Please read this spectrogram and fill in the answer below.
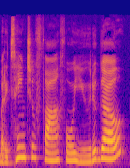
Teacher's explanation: Então, aqui, but it com rarará, seemed to, mais uma aparição do verbo seem no passado, em que a gente não ouve claramente esse passado, porque o D de seemed já vai ligar no T de to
